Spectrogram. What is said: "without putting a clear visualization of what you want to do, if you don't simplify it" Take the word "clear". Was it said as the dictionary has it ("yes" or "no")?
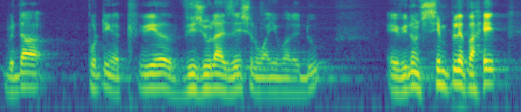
no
